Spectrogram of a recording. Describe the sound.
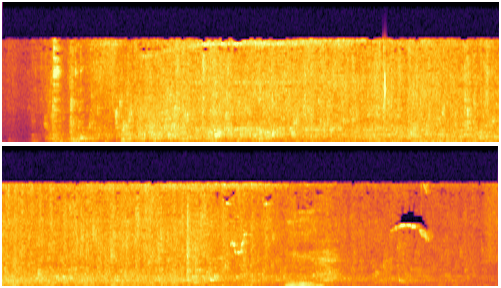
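A toilet flushes with a loud, steady rush of water that fills most of the ten seconds, swelling briefly near the end before easing off.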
